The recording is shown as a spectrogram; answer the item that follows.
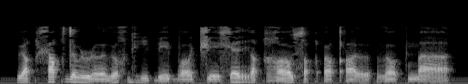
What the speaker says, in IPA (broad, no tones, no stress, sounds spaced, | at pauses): ɯ q x a q d u ɹ ɤ ð u χ ɡʱ i ɓ e b ɔ t͡ʃ e x ɛ r i q ʁ ɔ sʷ ɯ q ʔ u qʼ ɤ | ð ɔ k m a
